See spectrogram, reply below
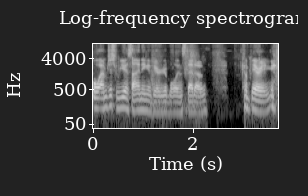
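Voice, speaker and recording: On a live coding stream, a co-host who is not a native English speaker talks at normal speed in a medium-pitched, darkish voice, with slight hiss or hum audible. He's chatty, laughs frequently, and keeps restarting sentences and using fillers.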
